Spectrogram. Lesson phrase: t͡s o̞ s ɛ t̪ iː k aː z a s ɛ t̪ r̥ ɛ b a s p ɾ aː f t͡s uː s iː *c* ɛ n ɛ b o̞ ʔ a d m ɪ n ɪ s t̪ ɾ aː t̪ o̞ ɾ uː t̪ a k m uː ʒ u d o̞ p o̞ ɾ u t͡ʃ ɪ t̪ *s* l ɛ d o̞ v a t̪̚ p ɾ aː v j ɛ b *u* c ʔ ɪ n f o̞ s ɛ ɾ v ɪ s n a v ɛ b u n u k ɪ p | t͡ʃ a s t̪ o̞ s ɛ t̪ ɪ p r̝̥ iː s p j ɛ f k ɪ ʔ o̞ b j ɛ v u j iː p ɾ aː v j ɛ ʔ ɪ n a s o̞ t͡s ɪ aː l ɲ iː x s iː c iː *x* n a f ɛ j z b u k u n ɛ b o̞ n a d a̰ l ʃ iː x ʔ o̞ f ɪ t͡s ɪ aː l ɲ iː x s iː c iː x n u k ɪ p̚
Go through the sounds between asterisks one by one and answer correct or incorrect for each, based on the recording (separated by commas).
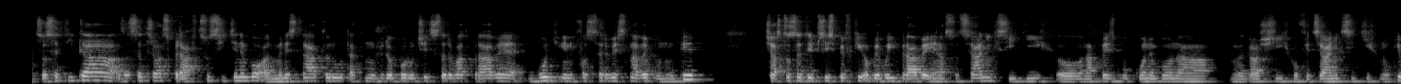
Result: correct, correct, correct, correct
